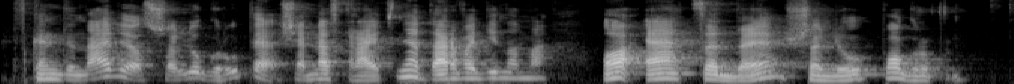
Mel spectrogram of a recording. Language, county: Lithuanian, Kaunas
